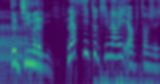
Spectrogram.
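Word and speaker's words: 戸締まり: Comment ça se prononce Tojimari.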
